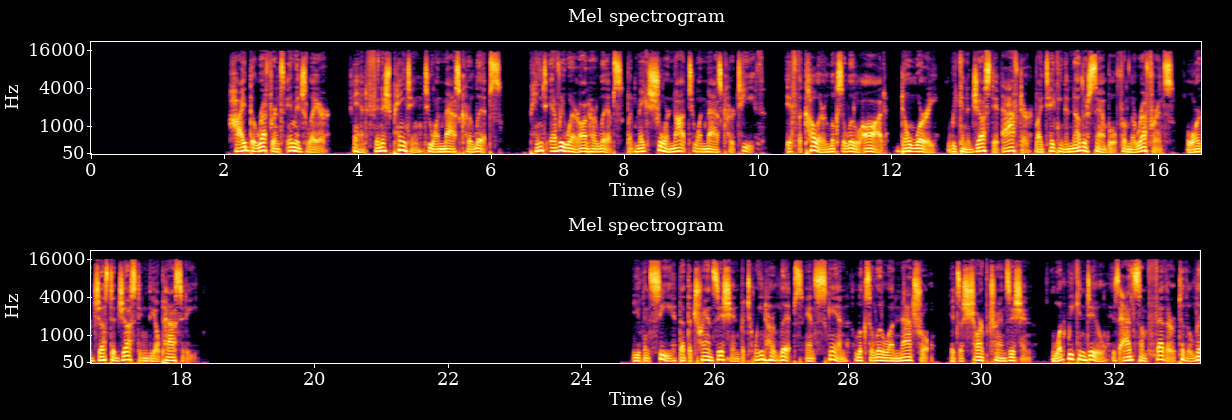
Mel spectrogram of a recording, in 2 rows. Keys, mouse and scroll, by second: 0.7 click, 3.4 click, 4.0 space, 4.1 click, 4.3 click, 6.6 click, 11.5 click, 14.1 click, 16.6 click, 20.5 click, 22.0 click, 23.7 click, 28.9 space, 29.3 click.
